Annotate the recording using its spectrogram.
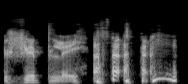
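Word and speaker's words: Ghibli: just outside Tokyo and the tour guide told us to pronounce it jibli I think it's like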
